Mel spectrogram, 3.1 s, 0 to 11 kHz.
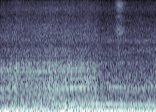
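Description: A Yamaha R15 V3 motorcycle engine revs hard after a downshift on a city ride in Hyderabad, a loud steady drone with rising pitch under road and wind noise.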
